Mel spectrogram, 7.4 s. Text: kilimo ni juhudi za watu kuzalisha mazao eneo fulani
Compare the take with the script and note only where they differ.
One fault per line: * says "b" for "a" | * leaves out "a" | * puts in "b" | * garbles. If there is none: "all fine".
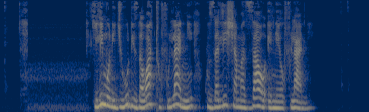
* puts in "fulani"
